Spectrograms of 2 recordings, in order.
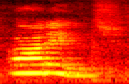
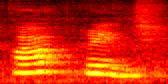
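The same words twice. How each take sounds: First: Said in the usual way. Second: ORANGE broken as or, pause, range; split into syllables. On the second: Shown as a demonstration. Teacher testing syllables for children, ORANGE split as or, range. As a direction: say ORANGE in two separate pieces, or and range. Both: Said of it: "One syllable".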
